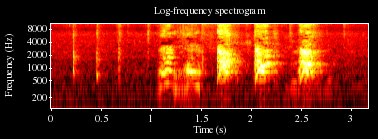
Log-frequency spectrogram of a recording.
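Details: Rocky, a golden retriever puppy, barking: a run of four or five short, bright yapping barks in quick succession over about a second and a half, preceded by a few faint taps; quiet background.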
